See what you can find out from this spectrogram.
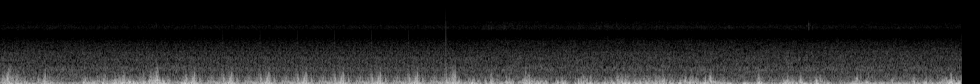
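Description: A system hang loop runs from 2.23 to 4.46 s: the system froze while the audio hardware kept replaying its ring buffer, so one 0.37 s piece, which fits a 16384-sample buffer, repeats six times at 2.69 Hz, replacing about two seconds of sound.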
